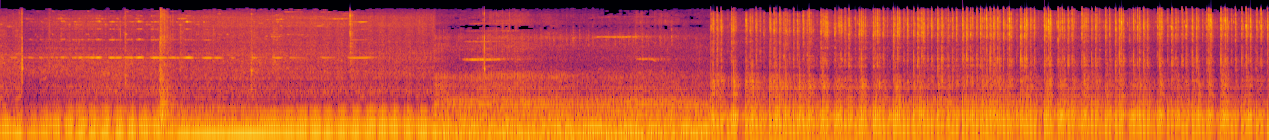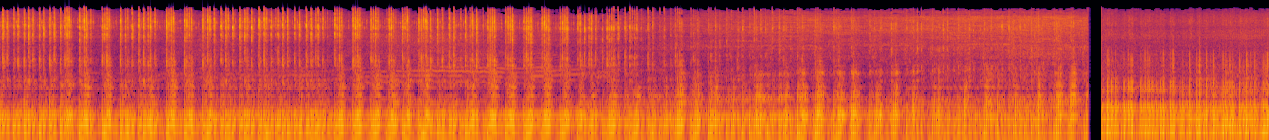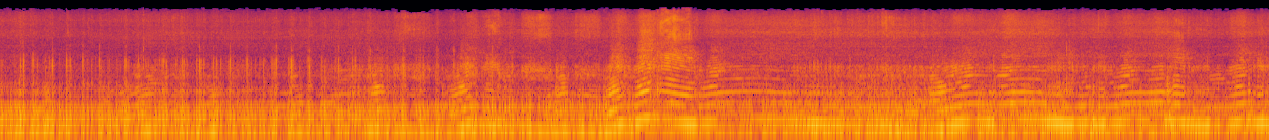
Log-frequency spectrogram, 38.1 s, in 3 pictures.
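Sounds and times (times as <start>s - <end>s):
rally car engine idling: 7.5s - 31.4s.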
